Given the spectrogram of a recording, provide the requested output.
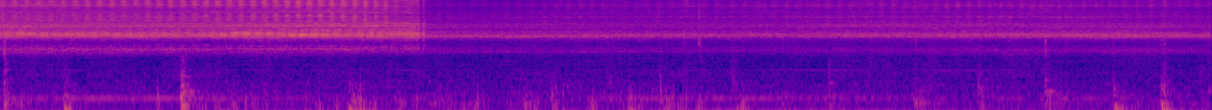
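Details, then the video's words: Insects on Nang Yuan Island at dusk, falling silent as someone walks past: a dense, shimmering high buzzing chorus stops abruptly after about six seconds, leaving a thinner steady high drone, with scattered low knocks and thuds throughout. "Insects calling turn silent as I walk by."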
